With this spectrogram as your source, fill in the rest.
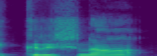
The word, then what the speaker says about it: कृष्ण: इसी प्रकार से हम कृष्ण को राम को रामा कृष्णा महाभारता। ऐसे बोलते हैं। ऐसे तो अंग्रेजी में नहीं बोलते। जैसे हम बोल लेते हैं। यह गलत है। कृष्ण को कृष्णा कहने से तो अर्थ का ही अनर्थ हो जाता है क्योंकि कृष्णा द्रोपदी का नाम था।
